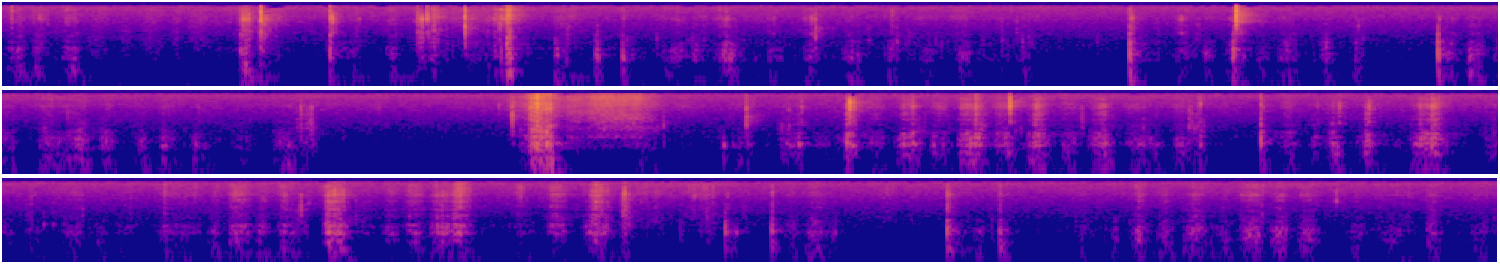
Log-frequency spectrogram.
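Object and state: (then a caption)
Pen scratching on a cardboard box. A biro tip draws root lines across the top of a hollow corrugated cardboard box, making a continuous, dry pen scratch. Quick, sharp clicks and taps are scattered throughout, with a louder, brighter rasp near the middle, all at a low, close level.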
